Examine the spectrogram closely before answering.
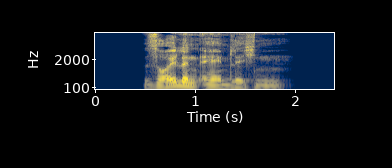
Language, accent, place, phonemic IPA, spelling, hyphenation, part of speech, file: German, Germany, Berlin, /ˈzɔɪ̯lənˌʔɛːnlɪçn̩/, säulenähnlichen, säu‧len‧ähn‧li‧chen, adjective, De-säulenähnlichen.ogg
- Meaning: inflection of säulenähnlich: 1. strong genitive masculine/neuter singular 2. weak/mixed genitive/dative all-gender singular 3. strong/weak/mixed accusative masculine singular 4. strong dative plural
